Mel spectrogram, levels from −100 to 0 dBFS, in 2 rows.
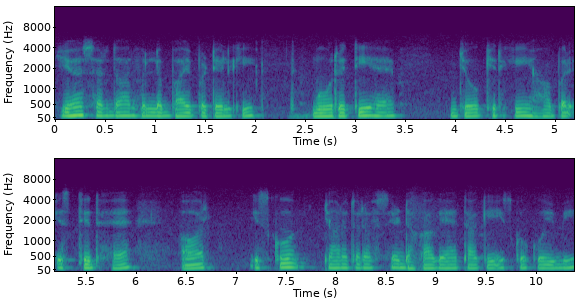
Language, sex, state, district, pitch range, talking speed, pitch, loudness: Hindi, male, Uttar Pradesh, Muzaffarnagar, 110-120 Hz, 145 wpm, 115 Hz, -33 LUFS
